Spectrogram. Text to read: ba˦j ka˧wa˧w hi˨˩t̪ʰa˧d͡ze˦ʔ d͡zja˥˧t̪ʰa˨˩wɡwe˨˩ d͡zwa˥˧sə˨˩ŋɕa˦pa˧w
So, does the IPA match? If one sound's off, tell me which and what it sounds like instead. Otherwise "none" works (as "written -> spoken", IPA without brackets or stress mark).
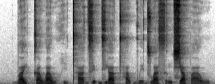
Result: none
